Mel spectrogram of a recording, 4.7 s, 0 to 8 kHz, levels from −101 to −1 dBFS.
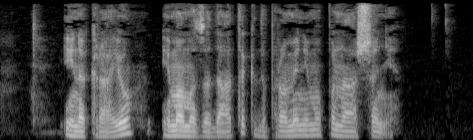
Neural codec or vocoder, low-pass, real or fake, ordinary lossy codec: none; 7.2 kHz; real; MP3, 48 kbps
